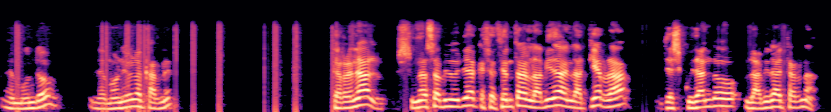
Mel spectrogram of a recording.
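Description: A male preacher delivers a conversational sermon at a moderate pace in a voice that is a little high but mellow. He repeatedly asks his listeners short tag questions and sometimes performs the voices of those he quotes, all on a dull, lo-fi recording.

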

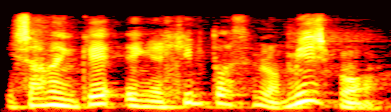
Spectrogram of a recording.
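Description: Dramatic preacher, dull lo-fi sound. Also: male voice, on the high side, sing-song, fast talker, slightly rough. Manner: dramatic, many rhetorical questions, big swings in loudness. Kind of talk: sermon. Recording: dull lo-fi recording.

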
